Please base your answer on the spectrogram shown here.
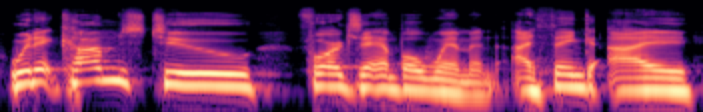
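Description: A man's voice: on the high side, expressive, measured pace, clear, resonant tone. A man co-hosting a podcast in casual comedic banter, swearing freely and sounding mock-indignant. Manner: crude, profane, mock-indignant. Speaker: podcast co-host.

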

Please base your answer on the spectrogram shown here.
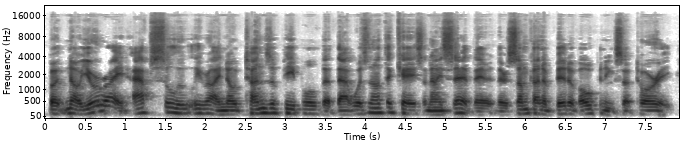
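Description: Low-voiced man, relaxed and agreeable. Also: moderate pace, few pauses. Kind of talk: casual conversation.

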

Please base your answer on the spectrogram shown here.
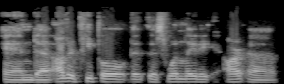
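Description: A man giving a conversational review as a radio columnist, explaining things eagerly in a halting way. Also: medium pitch, fairly even intonation, mellow. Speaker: audio entertainment columnist and reviewer.

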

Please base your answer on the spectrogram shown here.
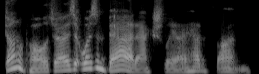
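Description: A woman in her forties chatting casually with a friend and co-worker, telling stories in an animated way. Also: low-pitched, a little fast, slightly rough, no room sound. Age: 40s. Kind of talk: casual chat.

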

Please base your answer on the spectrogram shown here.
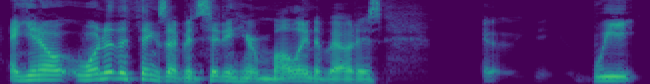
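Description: A man co-hosting a political panel chat, speaking in a measured way and thinking his argument through aloud. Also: medium pitch, very animated, fairly bright tone, dry recording, studio quality. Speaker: co-host.

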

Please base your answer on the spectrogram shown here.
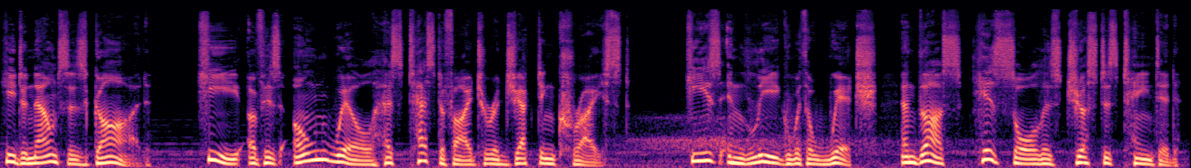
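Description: A man's voice: mid-range voice, very animated, slow, darkish tone, faint music behind, pitched above the performer's own voice. A man voicing a smug, devious young male cultist who speaks with cold self-righteousness.

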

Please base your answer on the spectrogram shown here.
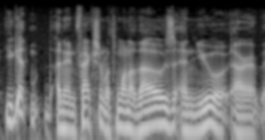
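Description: A man's voice: on the low side, moderate pace, clean tone, dry recording. A man hosting a casual live show, answering listener questions in a folksy, rambling way and explaining medical terms plainly.

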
